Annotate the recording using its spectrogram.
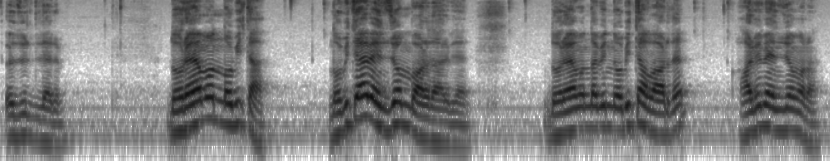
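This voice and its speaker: Talking to his viewers in a relaxed chat to camera, this young man is jokey and self-mocking, reacting quickly. His voice is on the high side, very animated and mellow, though a slight illness makes it sound a little off.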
